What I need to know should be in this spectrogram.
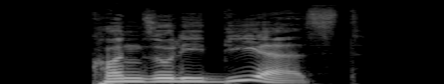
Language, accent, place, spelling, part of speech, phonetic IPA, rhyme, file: German, Germany, Berlin, konsolidierst, verb, [kɔnzoliˈdiːɐ̯st], -iːɐ̯st, De-konsolidierst.ogg
- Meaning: second-person singular present of konsolidieren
